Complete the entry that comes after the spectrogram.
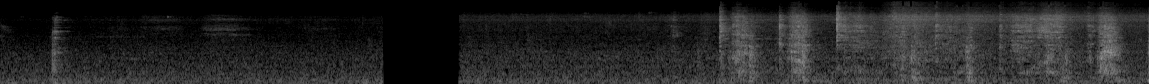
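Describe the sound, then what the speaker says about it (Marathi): Chutney frying in oil in a pan while being stirred: a faint steady sizzle, a brief dropout, then louder crackling and scraping strokes of a spoon against the pan in the last few seconds. "फक्त तेल आणि तेलामध्ये हिला फक्त परतून घ्यायची बस"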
